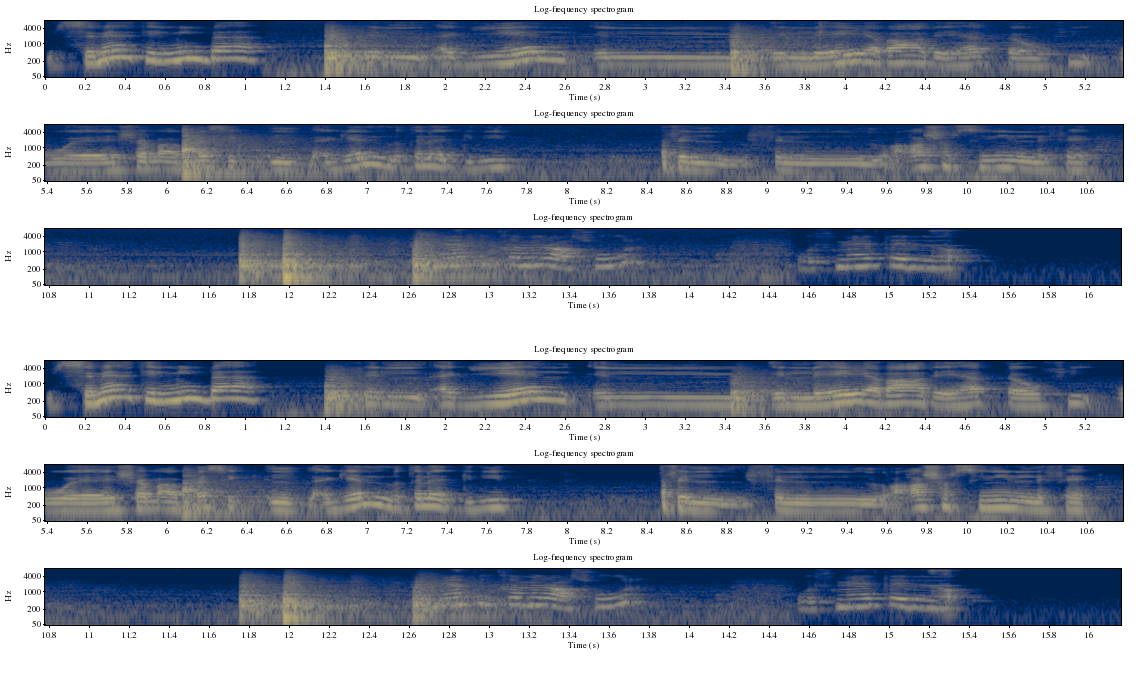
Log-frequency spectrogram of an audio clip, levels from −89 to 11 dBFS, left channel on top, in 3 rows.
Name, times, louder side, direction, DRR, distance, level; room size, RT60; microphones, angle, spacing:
voice 1, 0.0-1.1 1.6-7.7 8.5-10.6 15.2-15.3, right 3 dB, 75° right, 0.5 m, -29 dB
sound 1, 1.1-14.5, left 3 dB, 50° left, 0.7 m, -36 dB
voice 2, 12.7-13.7 14.5-15.3, right 1 dB, 25° right, 0.9 m, -33 dB
3.9 x 2.0 x 3.8 m
head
